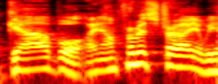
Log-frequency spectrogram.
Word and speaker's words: Gabor: And I'll be even more greater pleasure if you pronounce my name right. It's Gabor. Gabor.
